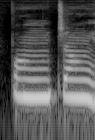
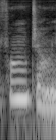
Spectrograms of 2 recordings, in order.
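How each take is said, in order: First: The second syllable has a high level tone. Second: The second syllable is light and toneless. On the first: This is the everyday habitual pronunciation. "저는 风筝 이렇게 일성으로 많이 하는데" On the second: This follows the dictionary pronunciation. "사전대로 경성으로 风筝 이렇게 할게요"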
